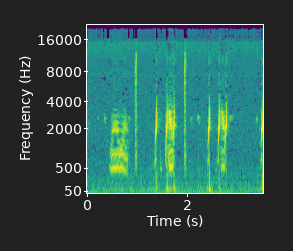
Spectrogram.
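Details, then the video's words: Common quail, morning and night: a drawn-out nasal buzz followed by sharp, clipped notes in short pairs and threes. "бедана batair ki awaz quil sound beautiful morning and night بٹیروں کی سپیشل زبردست آواز صبح رات"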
